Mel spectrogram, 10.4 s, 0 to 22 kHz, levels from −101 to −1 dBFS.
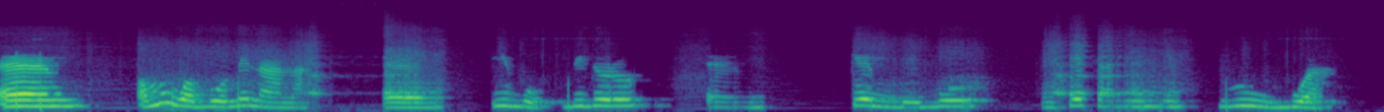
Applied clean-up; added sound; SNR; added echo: neural mask model RNNoise.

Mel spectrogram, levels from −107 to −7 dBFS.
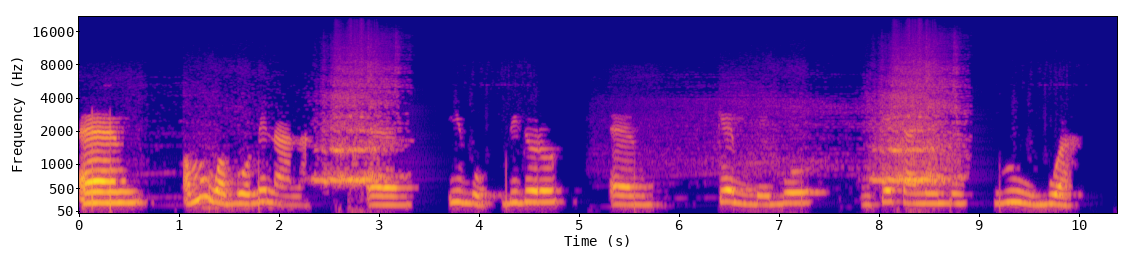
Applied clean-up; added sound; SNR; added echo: classical method spectral subtraction.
